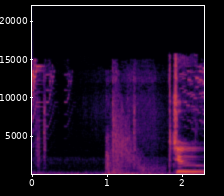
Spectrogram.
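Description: A small grenade bursts with a crackling hiss.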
